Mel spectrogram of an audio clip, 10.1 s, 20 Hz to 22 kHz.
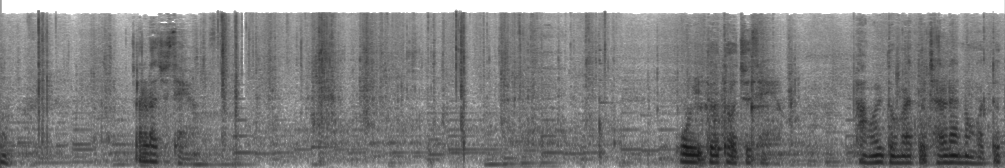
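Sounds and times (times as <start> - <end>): spinach leaves torn by hand: 0.0 - 6.3
background music: 0.0 - 10.0.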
